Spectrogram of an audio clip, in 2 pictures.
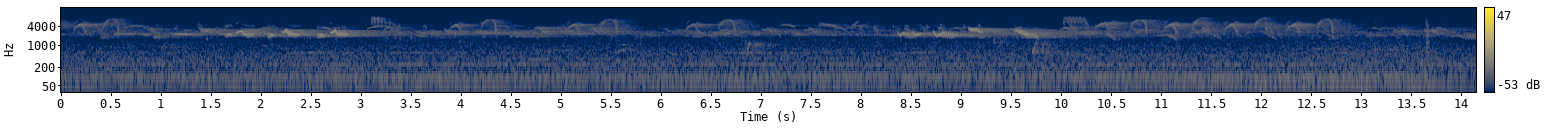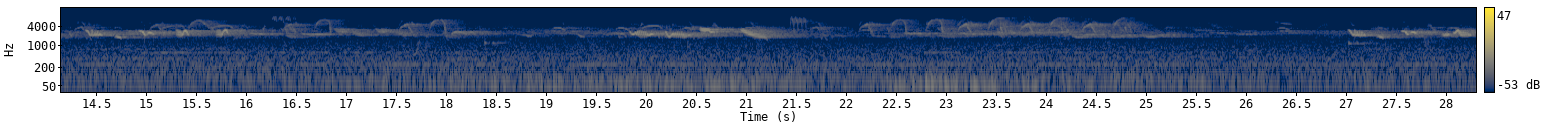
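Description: Faint bird-like chirping in short clusters, one every five or six seconds, over a quiet background.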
